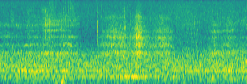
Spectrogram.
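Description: Steady outdoor background noise with a faint continuous hum and a few light ticks.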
